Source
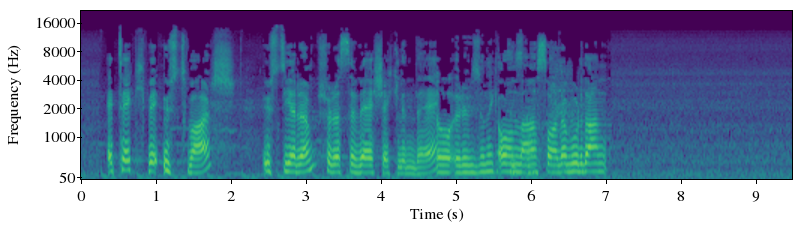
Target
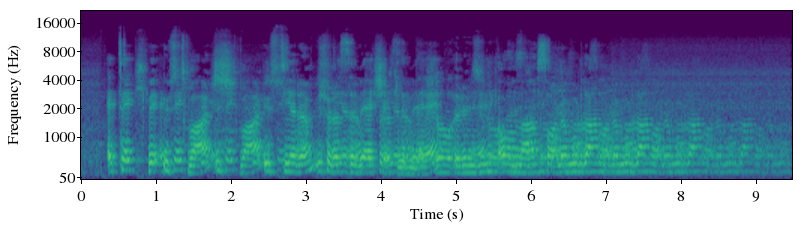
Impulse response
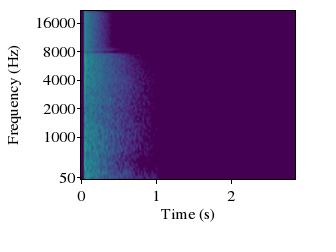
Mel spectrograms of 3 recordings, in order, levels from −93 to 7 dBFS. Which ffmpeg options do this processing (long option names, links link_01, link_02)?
-filter_complex "[0:a]asplit=2[link_01][link_02];[link_02]adelay=689,lowpass=frequency=3900:poles=1,volume=-8dB,asplit=2[link_03][link_04];[link_04]adelay=689,lowpass=frequency=3900:poles=1,volume=0.52,asplit=2[link_05][link_06];[link_06]adelay=689,lowpass=frequency=3900:poles=1,volume=0.52,asplit=2[link_07][link_08];[link_08]adelay=689,lowpass=frequency=3900:poles=1,volume=0.52,asplit=2[link_09][link_10];[link_10]adelay=689,lowpass=frequency=3900:poles=1,volume=0.52,asplit=2[link_11][link_12];[link_12]adelay=689,lowpass=frequency=3900:poles=1,volume=0.52[link_13];[link_03][link_05][link_07][link_09][link_11][link_13]amix=inputs=6:normalize=0[link_14];[link_01][link_14]amix=inputs=2:normalize=0,acompressor=threshold=-21dB:ratio=6,acrossover=split=190 7000:gain=0.0631 1 0.251[link_15][link_16][link_17];[link_15][link_16][link_17]amix=inputs=3:normalize=0,asplit=2[link_18][link_19];[link_19]aecho=0:1:47|68:0.355|0.158[link_20];[link_18][link_20]amix=inputs=2:normalize=0,volume=1dB"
